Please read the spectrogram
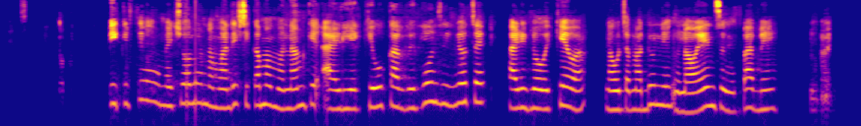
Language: Swahili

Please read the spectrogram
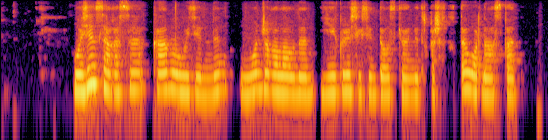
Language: Kazakh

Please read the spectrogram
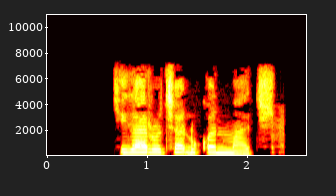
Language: Taita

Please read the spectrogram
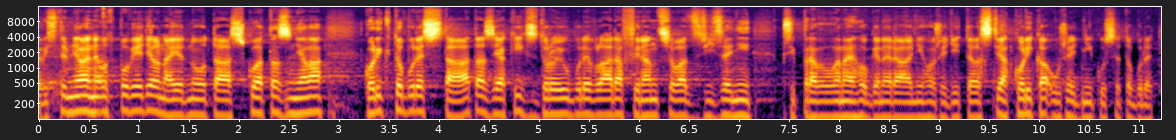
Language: Czech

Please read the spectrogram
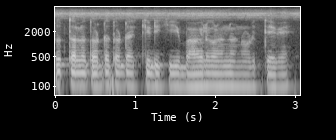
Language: Kannada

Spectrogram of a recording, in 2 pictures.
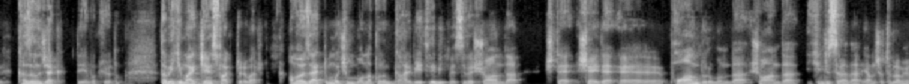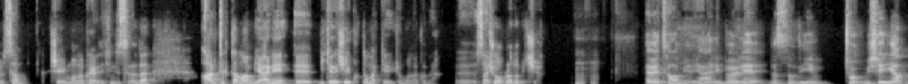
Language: Turkish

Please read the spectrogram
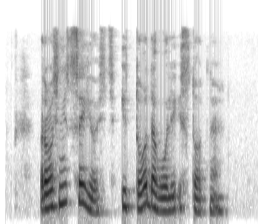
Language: Belarusian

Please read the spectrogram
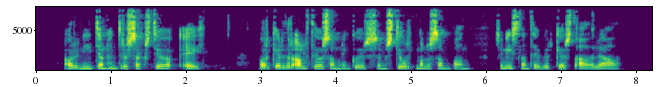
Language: Icelandic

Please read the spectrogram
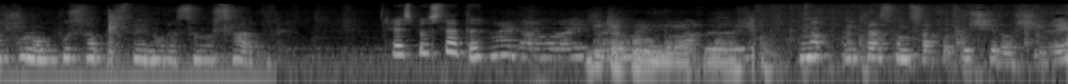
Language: Romanian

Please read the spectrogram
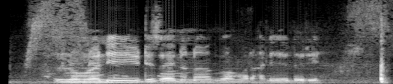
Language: Pashto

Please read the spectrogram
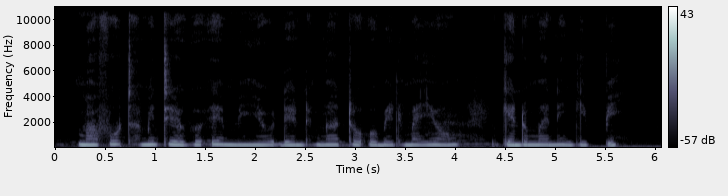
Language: Luo (Kenya and Tanzania)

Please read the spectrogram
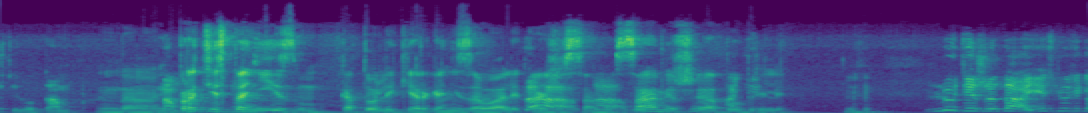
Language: Russian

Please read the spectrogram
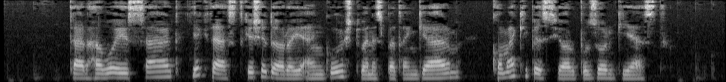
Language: Persian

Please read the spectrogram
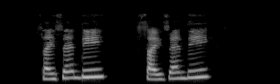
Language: Cantonese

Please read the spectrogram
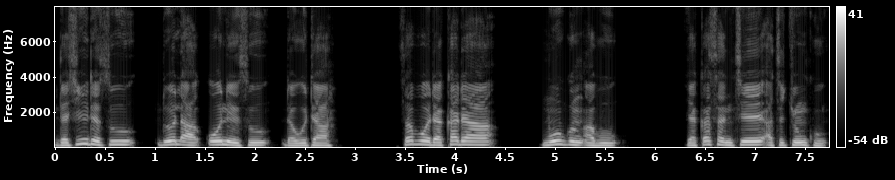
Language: Hausa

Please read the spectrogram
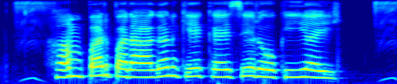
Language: Magahi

